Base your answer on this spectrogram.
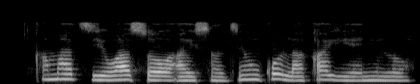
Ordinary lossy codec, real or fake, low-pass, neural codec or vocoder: Opus, 24 kbps; fake; 7.2 kHz; codec, 24 kHz, 3 kbps, HILCodec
